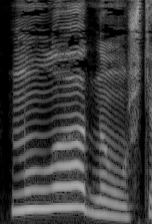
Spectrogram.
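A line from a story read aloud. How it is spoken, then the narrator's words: Heavy sigh. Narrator (Russian): тяжко вздохнул Семен Исаевич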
